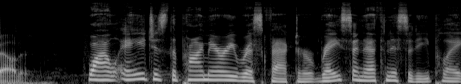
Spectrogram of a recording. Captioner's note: voiceover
